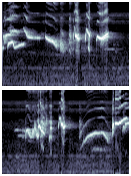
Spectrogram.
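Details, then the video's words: Lure song of a black-breasted oriental magpie-robin, used to stir emotion and make the bird fan its tail: clear whistles and sweeping slurs with scratchy bursts, a silent gap mid-phrase, then rising arched notes. "Suara khas pancingan agar emosi buka ekor burung kacer dada hitam gacor"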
